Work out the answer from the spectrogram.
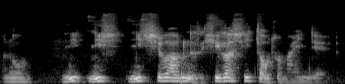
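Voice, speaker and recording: A man's voice: mid-range voice, big pitch swings, a little fast, fairly bright tone, breathy edge. A man co-hosting a casual talk show, easygoing and nudging the conversation along. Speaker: co-host. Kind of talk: casual chat.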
